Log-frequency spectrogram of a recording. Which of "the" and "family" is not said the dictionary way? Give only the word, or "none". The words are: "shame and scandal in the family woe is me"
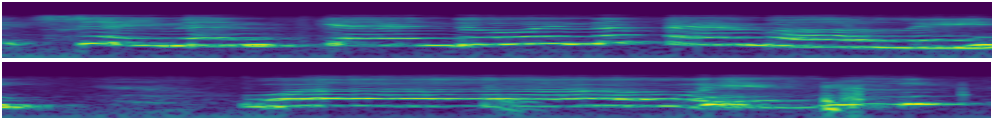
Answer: none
